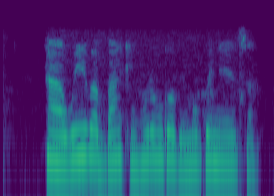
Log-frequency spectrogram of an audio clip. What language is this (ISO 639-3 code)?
kin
